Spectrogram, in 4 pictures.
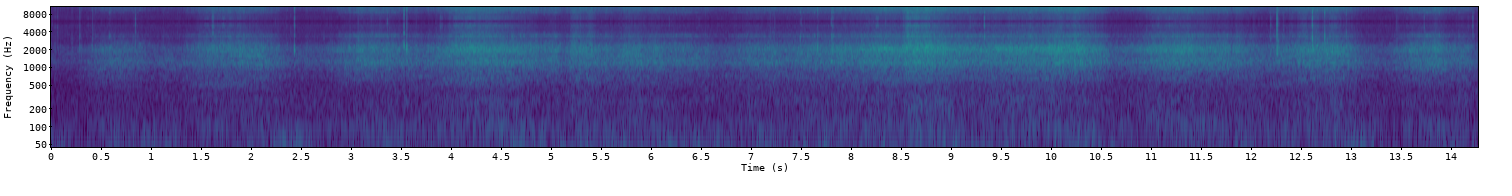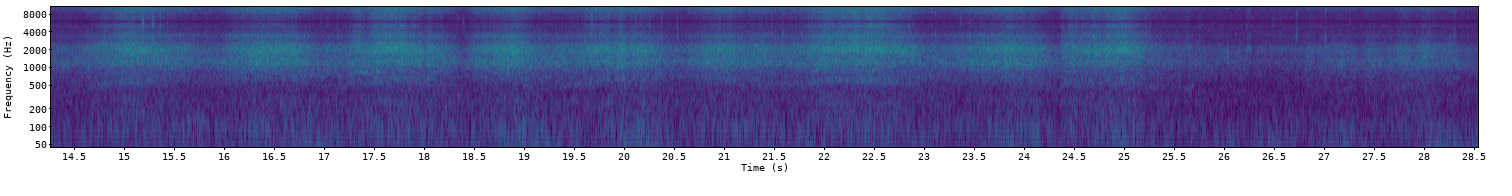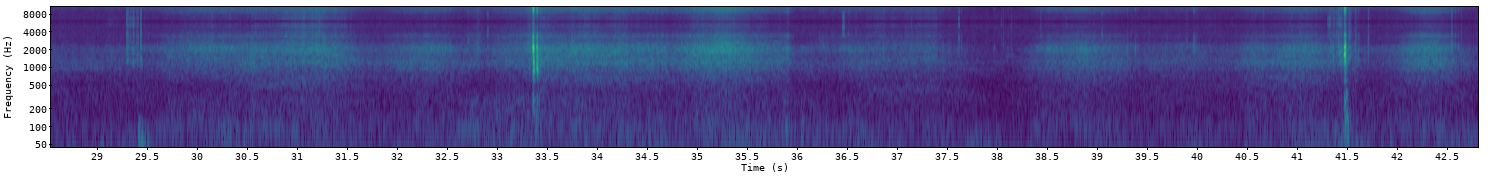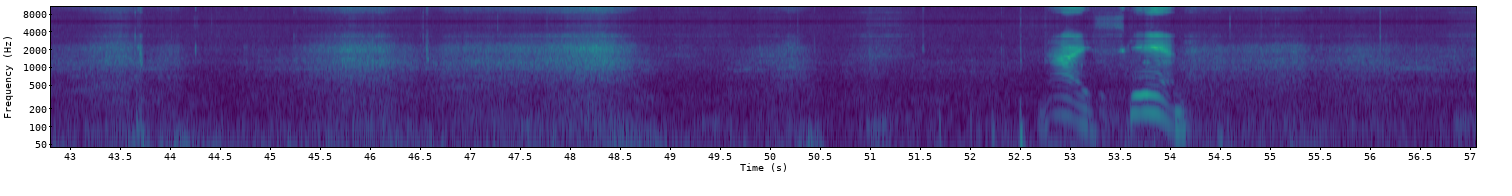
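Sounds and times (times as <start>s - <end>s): skis hissing through powder snow: 0.2s - 57.0s.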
